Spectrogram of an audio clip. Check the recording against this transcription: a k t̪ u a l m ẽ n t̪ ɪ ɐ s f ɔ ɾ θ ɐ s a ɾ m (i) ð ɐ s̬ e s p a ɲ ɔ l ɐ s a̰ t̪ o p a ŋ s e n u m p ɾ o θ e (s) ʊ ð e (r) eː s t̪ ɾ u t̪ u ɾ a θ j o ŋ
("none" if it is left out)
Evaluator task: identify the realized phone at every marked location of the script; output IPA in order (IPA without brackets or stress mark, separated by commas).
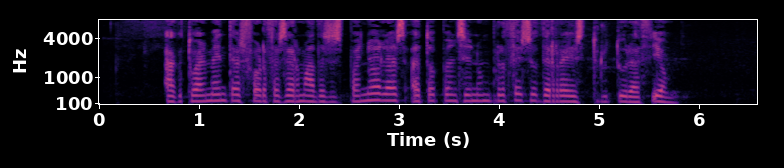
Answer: a, s, r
